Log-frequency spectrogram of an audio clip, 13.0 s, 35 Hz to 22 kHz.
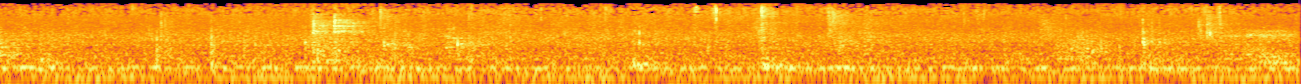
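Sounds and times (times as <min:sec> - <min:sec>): room noise with low hum: 0:00.0 - 0:13.0.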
